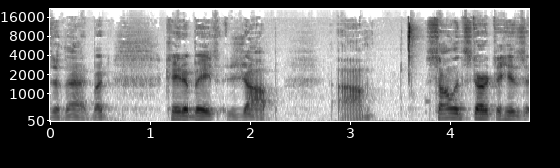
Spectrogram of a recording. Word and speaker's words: Diop: been out there before it's jop it's not dup it's jop Kates jop all right sound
